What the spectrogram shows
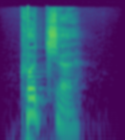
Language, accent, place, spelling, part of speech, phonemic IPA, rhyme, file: German, Germany, Berlin, Kutsche, noun, /ˈkʊtʃə/, -ʊt͡ʃə, De-Kutsche.ogg
- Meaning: 1. carriage, coach (a wagon, usually upholstered, pulled by horses) 2. a large automobile, especially an old-fashioned one 3. cold frame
